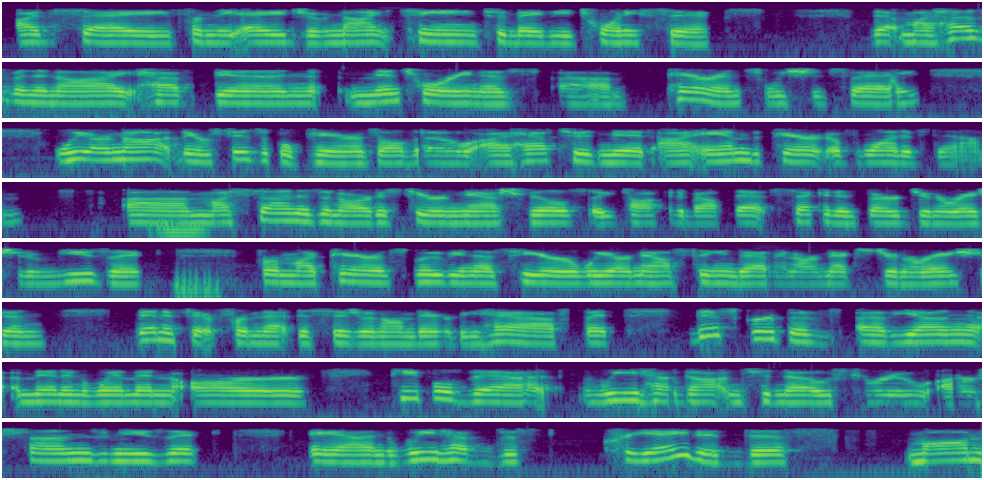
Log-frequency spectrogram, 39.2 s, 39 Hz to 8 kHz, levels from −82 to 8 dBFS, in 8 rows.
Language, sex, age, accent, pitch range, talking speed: English, female, 40-59, American, 170-195 Hz, 175 wpm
